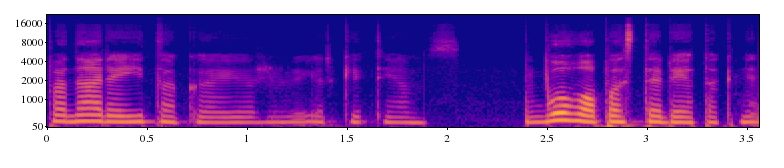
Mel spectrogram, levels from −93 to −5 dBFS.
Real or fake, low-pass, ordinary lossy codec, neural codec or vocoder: fake; 19.8 kHz; Opus, 16 kbps; autoencoder, 48 kHz, 32 numbers a frame, DAC-VAE, trained on Japanese speech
